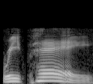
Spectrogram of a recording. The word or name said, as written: repay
